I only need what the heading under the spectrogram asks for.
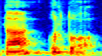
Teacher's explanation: देखिए ता और तो इन दोनों की आवाज़ मिलती जुलती है, दोनों का बिल्कुल पढ़ने का भी तरीकाकार एक है। जुबान की नोक सामने वाले ऊपर के दो दांतों की जड़ से जब लगती है तो ये दोनों हरूफ अदा होते हैं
